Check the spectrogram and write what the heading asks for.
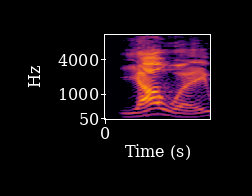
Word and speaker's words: Yahweh: And we pronounce it Yahweh. We have no idea how it's genuinely pronounced because it has no vowels or vowel points to give us indication of how it's pronounced.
